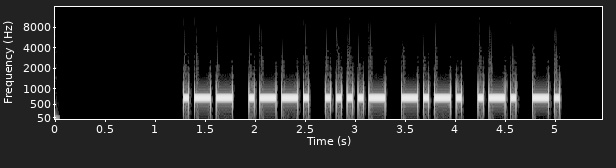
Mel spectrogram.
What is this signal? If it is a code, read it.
Morse code, heard as a keyed tone, about 22 wpm, 700 Hz. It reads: WP4CRN
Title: USA Call Signs - 6 Characters - 4x Character Spacing - 22wpm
